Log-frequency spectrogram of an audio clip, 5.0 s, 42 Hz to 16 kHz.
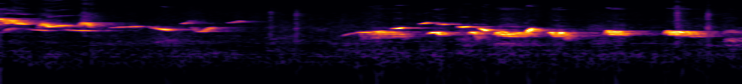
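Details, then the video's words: White-rumped shama from a bird singing contest winners' recording dated 7/25/16, dancing and singing energetically: fast run of clear whistled and slurred notes, first higher then dropping to a lower, rich warbling series with brief pauses. "Birds White-rumped shama dancing and singing like crazy till chirped sorethroat"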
